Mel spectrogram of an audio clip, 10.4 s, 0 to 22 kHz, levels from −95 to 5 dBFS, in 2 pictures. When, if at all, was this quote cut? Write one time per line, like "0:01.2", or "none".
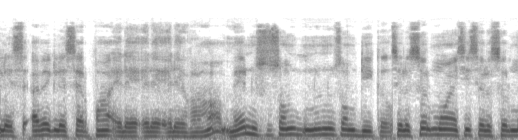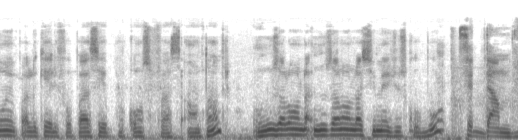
none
